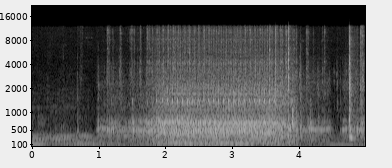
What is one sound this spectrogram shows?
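A sewing machine hums and stitches steadily.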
